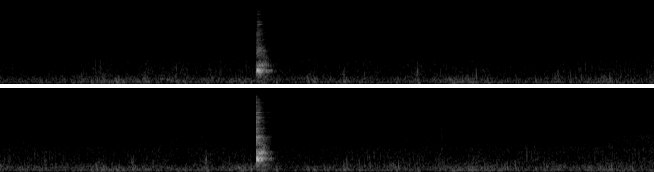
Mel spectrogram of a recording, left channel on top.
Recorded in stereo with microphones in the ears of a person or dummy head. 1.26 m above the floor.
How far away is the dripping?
About 0.9 m.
